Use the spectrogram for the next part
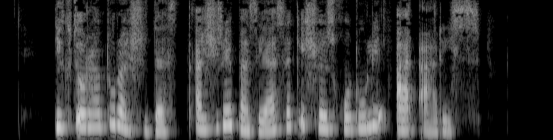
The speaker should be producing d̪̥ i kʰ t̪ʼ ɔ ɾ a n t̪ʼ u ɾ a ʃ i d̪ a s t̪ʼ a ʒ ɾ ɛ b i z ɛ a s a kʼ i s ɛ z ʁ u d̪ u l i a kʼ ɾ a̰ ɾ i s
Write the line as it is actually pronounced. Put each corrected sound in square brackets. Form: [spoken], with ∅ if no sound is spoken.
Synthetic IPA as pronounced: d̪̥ i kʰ t̪ʼ ɔ ɾ a n t̪ʼ u ɾ a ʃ i d̪ a s t̪ʼ a ʒ ɾ ɛ b [a] z ɛ a s a kʼ i [ʃ] ɛ z ʁ u d̪ u l i a [∅] ɾ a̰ ɾ i s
